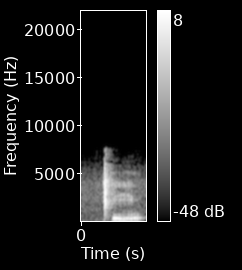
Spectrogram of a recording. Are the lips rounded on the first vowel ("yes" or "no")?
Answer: yes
